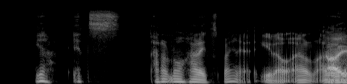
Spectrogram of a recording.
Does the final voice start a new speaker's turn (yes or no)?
yes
